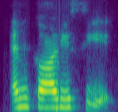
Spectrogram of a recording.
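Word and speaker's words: Anacardiaceae: अच्छा, ये काफियों को प्रोनाउंस करने में दिक्कत आती है. एनकार्डिसिए. ठीक है, एनकार्डिसिए. एना ने कार ली और उसको हो गया डीसीए.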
